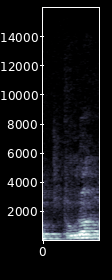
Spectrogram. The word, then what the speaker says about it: तुरंग: हर्ष उ के उच्चारण में भी विशेष ध्यान रखें, जहां हर्ष उ का उच्चारण आए उसको जल्दी से बोलना है, जहां दीर्घ का उच्चारण आए उसको देर से बोलना है। तो तुरंग और तरंग में भी यही अंतर है।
